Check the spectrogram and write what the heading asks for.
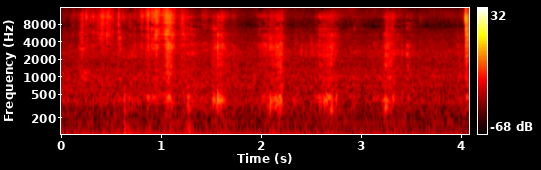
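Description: A person chewing a mouthful of cereal soaked in water, with faint short sounds of the chewing about every half second.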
